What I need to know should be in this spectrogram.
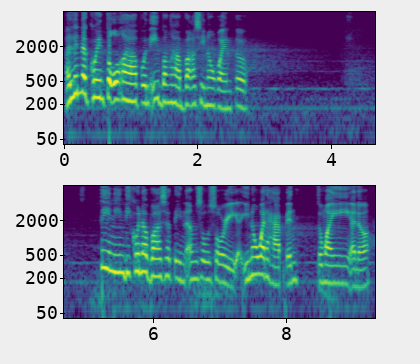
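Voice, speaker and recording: A man's voice: high-pitched, expressive, moderate pace, long pauses. A man with a Filipino accent doing livestream gameplay commentary, greeting chat viewers by name and mixing Tagalog and English. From Philippines. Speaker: streamer.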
